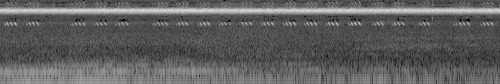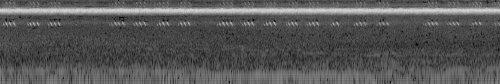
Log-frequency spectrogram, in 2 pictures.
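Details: Steady chorus of crickets: pulsed triple chirps, roughly four a second with brief pauses, set against an unbroken high-pitched insect buzz and a faint low hum at the start.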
